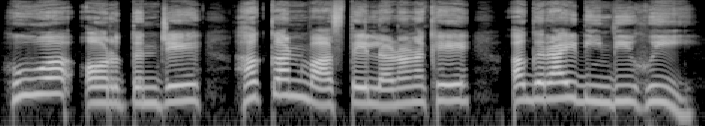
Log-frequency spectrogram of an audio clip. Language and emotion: Sindhi, neutral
